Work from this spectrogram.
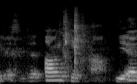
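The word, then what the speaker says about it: Enki: Anki. Yeah, technically it's pronounced with an A. It's E-N-K-I.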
